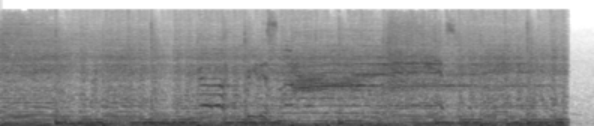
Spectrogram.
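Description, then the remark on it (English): A singer lets out a sustained, raw scream over a loud, dense live band mix with heavy drums and guitars, cutting off abruptly near the end. “What a scream.”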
